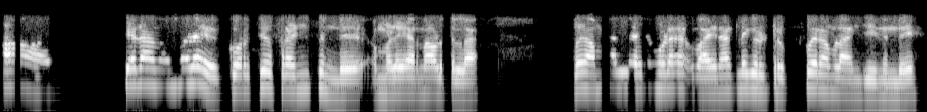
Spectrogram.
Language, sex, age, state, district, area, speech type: Malayalam, male, 18-30, Kerala, Wayanad, rural, conversation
